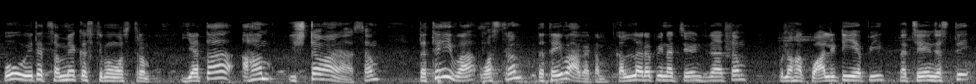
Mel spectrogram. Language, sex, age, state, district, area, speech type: Sanskrit, male, 18-30, Karnataka, Chitradurga, rural, spontaneous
